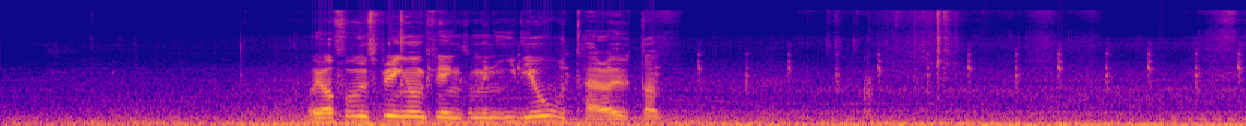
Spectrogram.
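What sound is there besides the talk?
garbage truck driving past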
